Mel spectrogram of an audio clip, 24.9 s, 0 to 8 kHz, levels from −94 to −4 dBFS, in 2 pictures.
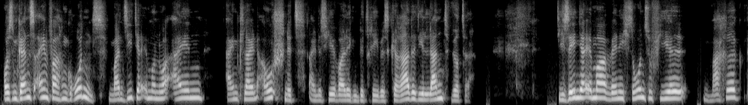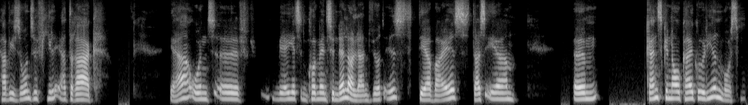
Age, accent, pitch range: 60-79, German, 165-205 Hz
